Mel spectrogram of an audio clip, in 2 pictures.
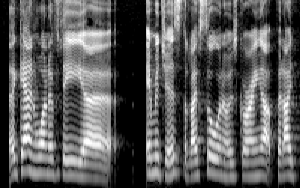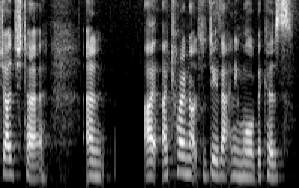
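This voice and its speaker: Woman, low-ish voice, rambly and chatty, lots of ums, talking about her art. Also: clear, resonant tone. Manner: chatty, rambling, hesitant with fillers. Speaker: artist talking through her paintings. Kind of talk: casual chat.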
